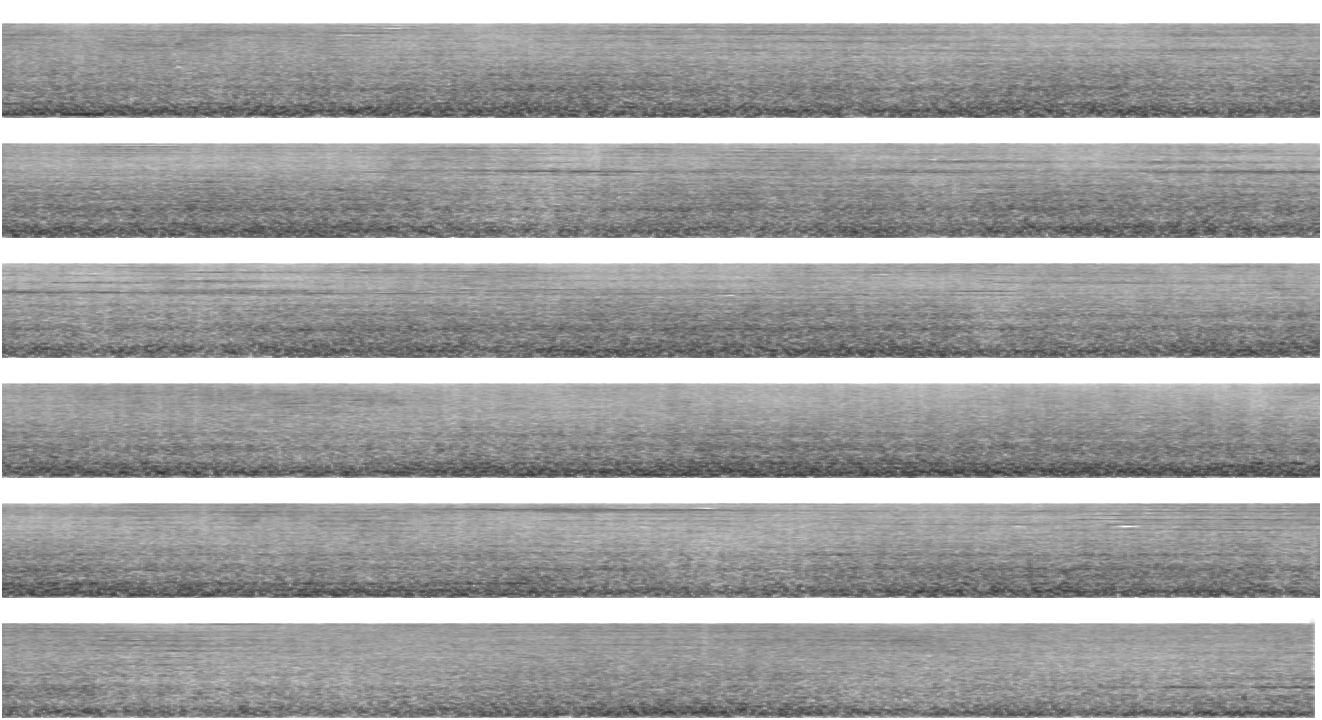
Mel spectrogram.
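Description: BNSF freight train's cars rolling past, steel wheels running loudly and steadily on the rails, with high-pitched wheel squeals coming and going.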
